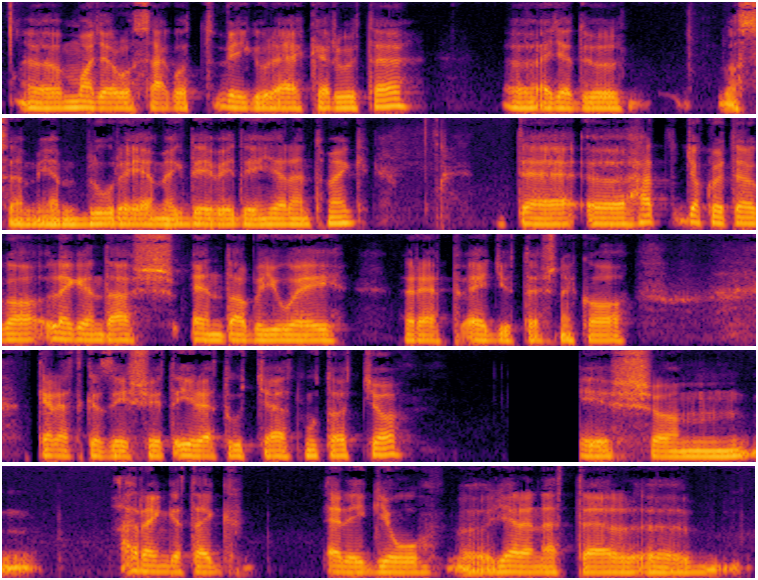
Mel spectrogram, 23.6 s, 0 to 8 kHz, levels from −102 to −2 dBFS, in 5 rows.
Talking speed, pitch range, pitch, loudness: 75 wpm, 105-115 Hz, 110 Hz, -23 LUFS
